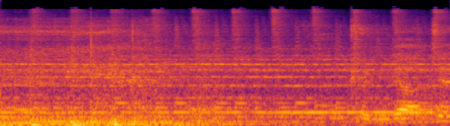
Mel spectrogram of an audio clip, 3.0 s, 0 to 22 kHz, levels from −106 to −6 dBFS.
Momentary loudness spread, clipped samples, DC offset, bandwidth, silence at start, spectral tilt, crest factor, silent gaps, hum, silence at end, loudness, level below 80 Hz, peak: 5 LU; under 0.1%; under 0.1%; 17 kHz; 0 s; -5 dB/octave; 18 dB; none; none; 0 s; -25 LUFS; -30 dBFS; -6 dBFS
